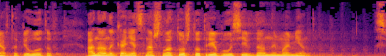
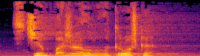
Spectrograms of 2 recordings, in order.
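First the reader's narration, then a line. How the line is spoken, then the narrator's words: Hoarse, croaking voice. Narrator (Russian): Раздался из темноты сиплый, каркающий голос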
